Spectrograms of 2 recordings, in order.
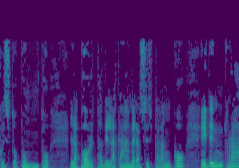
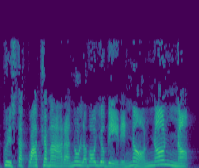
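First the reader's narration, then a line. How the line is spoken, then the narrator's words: Shouted, bursting into tears. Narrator (Italian): gridò Pinocchio dando uno scoppio di pianto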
